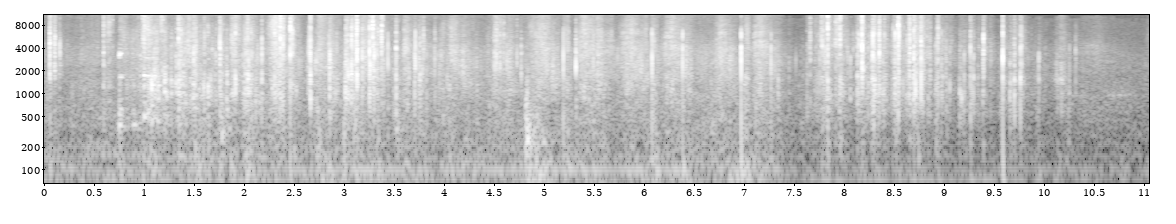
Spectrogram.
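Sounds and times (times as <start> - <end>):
crinkling and crackling in hands: 0.0 - 10.7.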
